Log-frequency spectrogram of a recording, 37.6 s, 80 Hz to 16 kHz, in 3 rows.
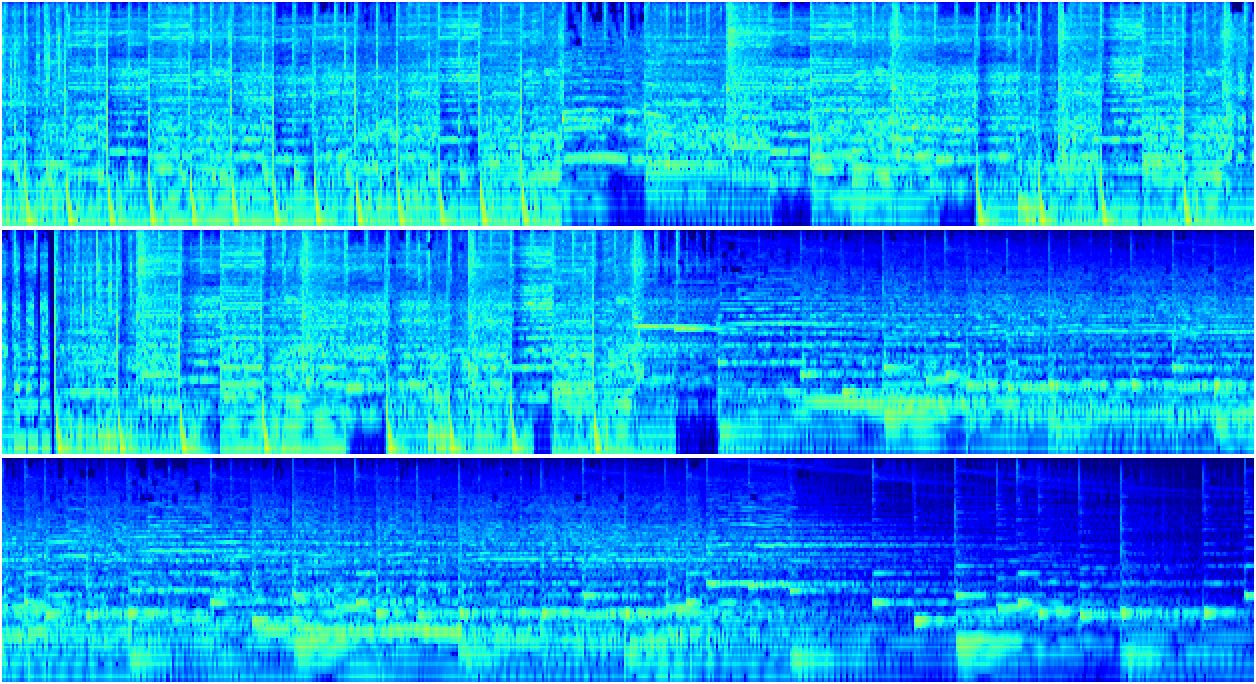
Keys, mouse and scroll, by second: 1.2 shift+middle click, 2.1-3.2 drag, 5.6 Tab, 6.7 shift+middle click, 8.2 shift+middle click, 9.8 alt+click, 10.6 shift+a, 11.5 shift+middle click, 14.5-16.0 drag, 17.9-19.6 drag, 20.9 shift+middle click, 24.5 alt+shift+click, 31.6 alt+shift+click, 35.7 click, 36.2 ctrl+click, 37.0 g.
